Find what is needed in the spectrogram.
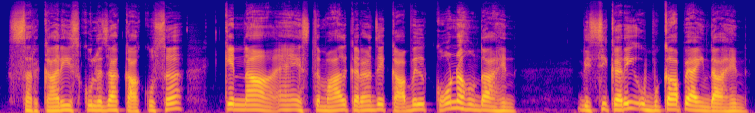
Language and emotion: Sindhi, disgusted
